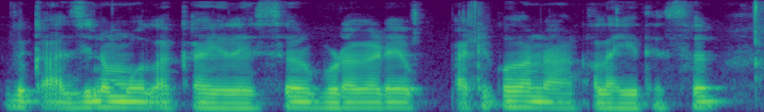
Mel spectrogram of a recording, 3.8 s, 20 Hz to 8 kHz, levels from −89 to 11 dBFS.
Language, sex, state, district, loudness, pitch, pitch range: Kannada, male, Karnataka, Koppal, -15 LUFS, 105 Hz, 100-110 Hz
